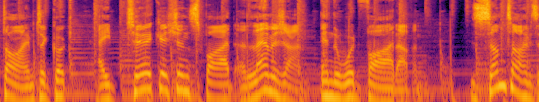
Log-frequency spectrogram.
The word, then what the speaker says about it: Lahmacun: The Turkish version of this word is pronounced Lahmacun, I understand. June at the end of it. I'm a Kiwi, so we tend to say Lahmacun, but I think we all know what we mean.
